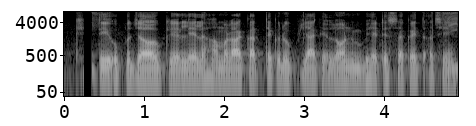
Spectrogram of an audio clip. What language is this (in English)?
Maithili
